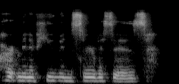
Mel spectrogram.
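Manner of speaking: soft, hushed voice, half whispered. Asked where they are headed, a character answers: half-whispering. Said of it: "Why are you whispering?".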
